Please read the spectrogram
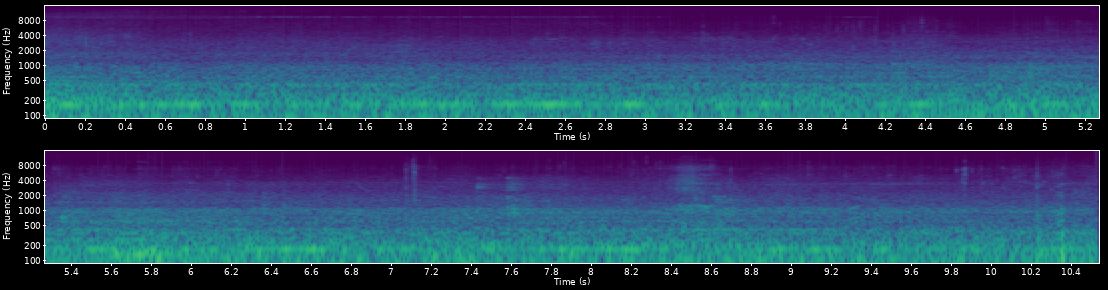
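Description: Steady low engine drone with a constant hum, from a boat's or ship's engine running in the harbour, over a rumble of wind on the microphone.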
